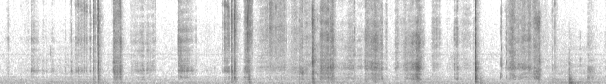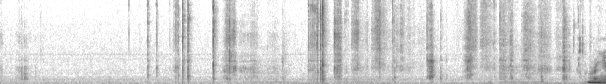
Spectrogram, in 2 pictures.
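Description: Scissors snip through craft material in a run of quick, light clicks and cuts, spaced irregularly and fairly quiet, with brief pauses between strokes.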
